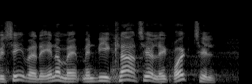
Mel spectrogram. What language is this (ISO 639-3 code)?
dan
